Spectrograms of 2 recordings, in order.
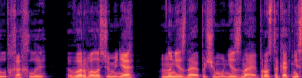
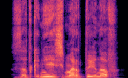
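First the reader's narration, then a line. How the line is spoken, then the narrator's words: Hoarse, just awakened. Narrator (Russian): просипел вдруг очнувшийся сержант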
